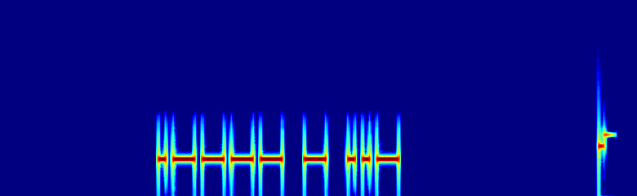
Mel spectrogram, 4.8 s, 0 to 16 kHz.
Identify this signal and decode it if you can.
Morse code, heard as a keyed tone, about 22 wpm, 700 Hz. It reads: 1TU
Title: Three Challenging Letter-Number Combinations 22wpm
